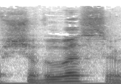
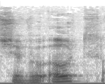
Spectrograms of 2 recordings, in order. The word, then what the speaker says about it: Shavuot: So this is describing this holiday of Shavuos, or pronounced Shavuot, also known as the Festival of Weeks, that comes 7 weeks after Passover.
